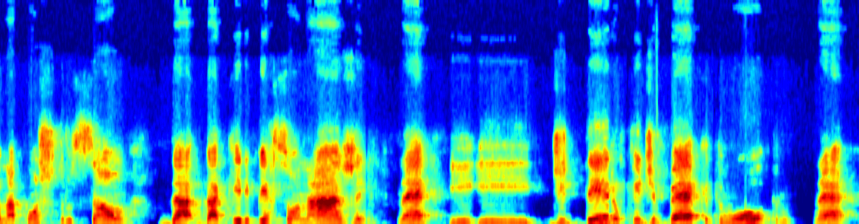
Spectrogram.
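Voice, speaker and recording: A Brazilian woman interviewing in a conversational, reflective way, measured and often adding short tag questions. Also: medium pitch. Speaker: interviewer, theatre director. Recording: dull, lo-fi audio.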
